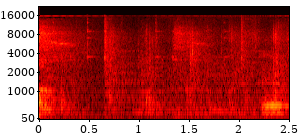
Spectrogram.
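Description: High-heeled shoes tapping on a wooden floor as a woman walks, a few steps about half a second apart, over soft background music.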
